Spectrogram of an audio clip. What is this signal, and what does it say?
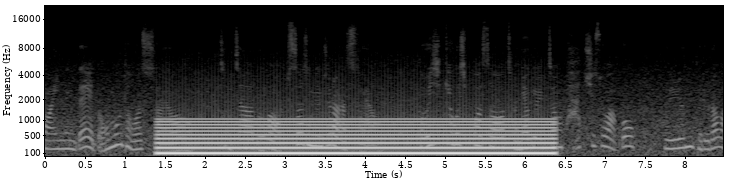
Ship horn signal, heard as a ship's horn, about 100 Hz, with speech in Korean. 1 long. At sea: a vessel nearing a blind bend, or under power and making way in fog.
